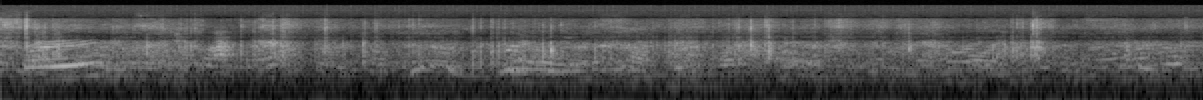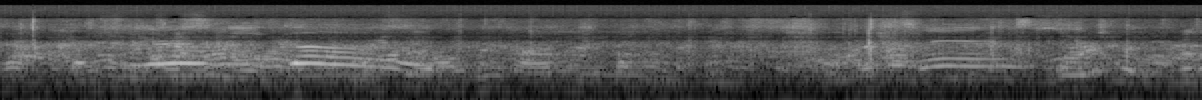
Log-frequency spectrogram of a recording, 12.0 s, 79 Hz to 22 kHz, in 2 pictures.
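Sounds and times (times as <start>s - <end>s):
paper rustling and crinkling: 0.0s - 6.3s
indistinct background voices: 0.0s - 12.0s.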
